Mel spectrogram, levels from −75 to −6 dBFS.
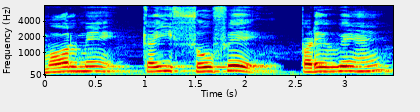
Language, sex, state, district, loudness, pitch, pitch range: Hindi, male, Uttar Pradesh, Lalitpur, -13 LUFS, 195 Hz, 185-205 Hz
